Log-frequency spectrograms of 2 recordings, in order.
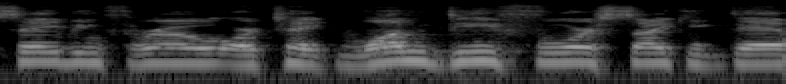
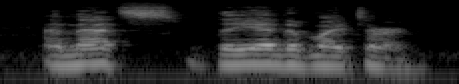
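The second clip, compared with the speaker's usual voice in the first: usual speaking voice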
